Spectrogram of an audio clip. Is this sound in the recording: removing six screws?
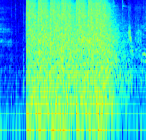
no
